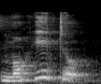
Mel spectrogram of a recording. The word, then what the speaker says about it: mojito: It is the sound of her, the English her sound, H sound.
